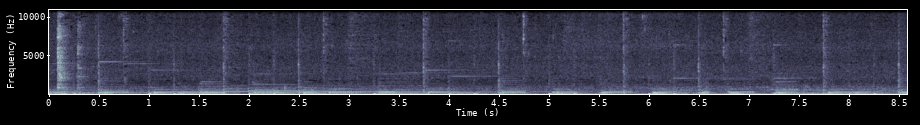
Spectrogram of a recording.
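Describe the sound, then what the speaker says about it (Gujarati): Chapdi dough sizzles steadily as it fries in hot oil, a continuous close crackle broken by occasional clinks and stirring knocks, with no voices. "થોડી લાલ પડતી થાય ત્યાં સુધી તળવાની છે અને અંદર સુધી તળાઈ જાય"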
